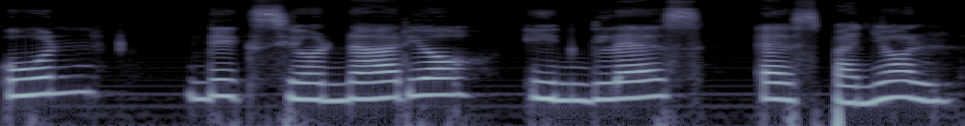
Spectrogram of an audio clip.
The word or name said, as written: un diccionario ingles espanol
